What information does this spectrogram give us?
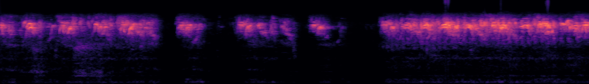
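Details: House sparrow chatter: dense scratchy chirping, then three short bursts with gaps, then a long continuous stretch of busy overlapping notes.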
